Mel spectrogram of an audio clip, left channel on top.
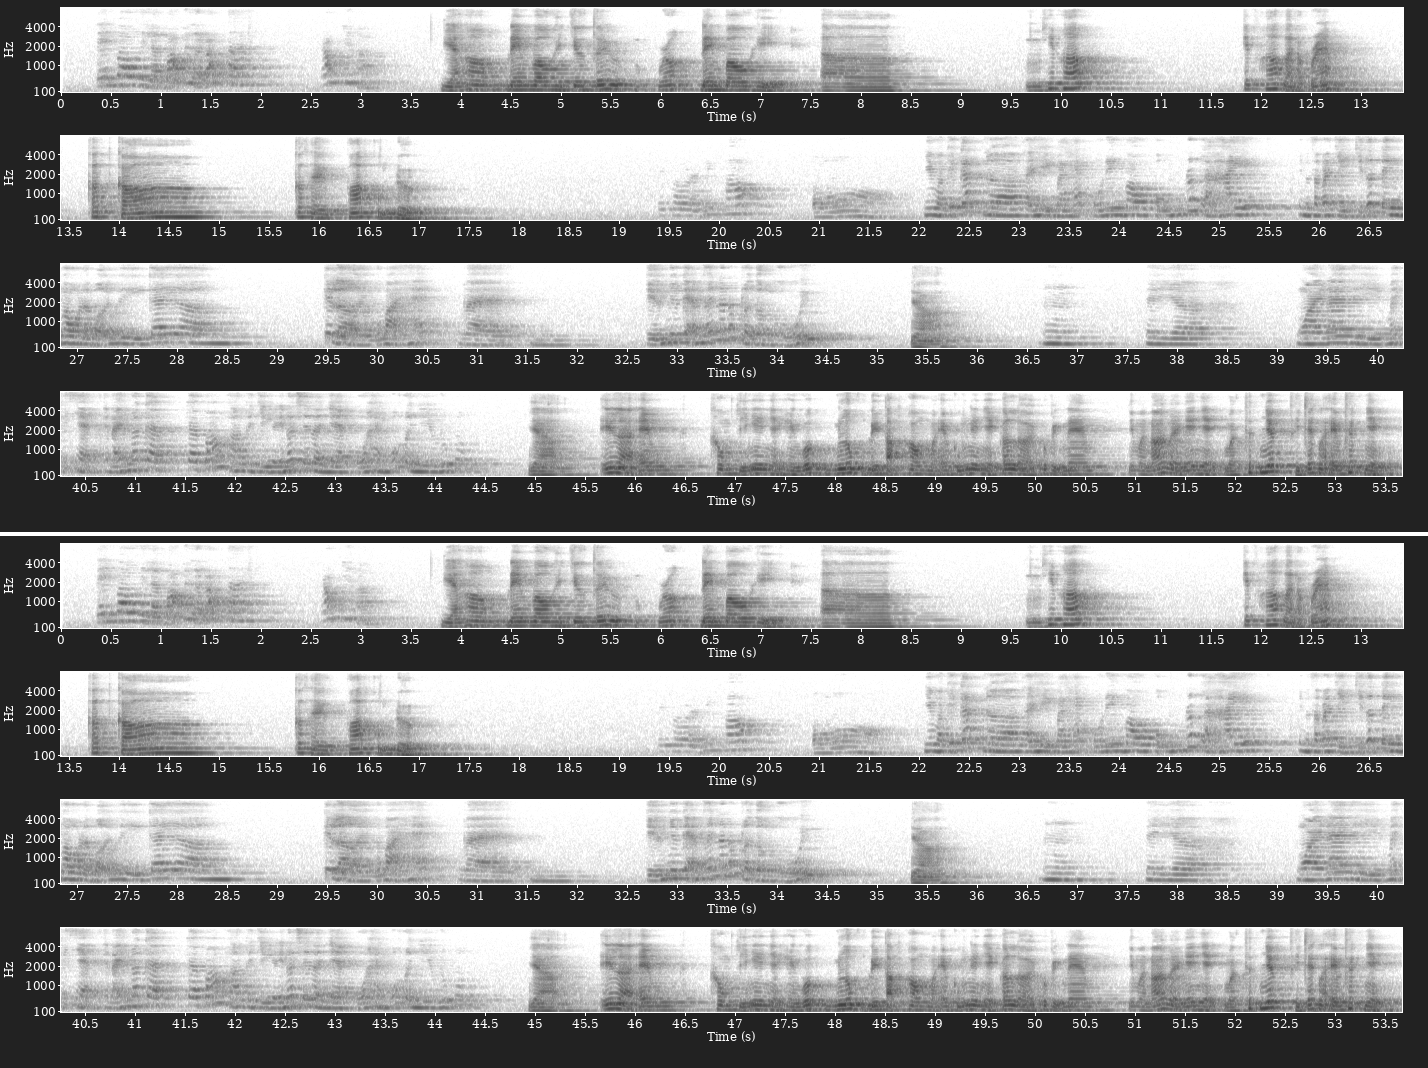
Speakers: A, on the right; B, in the centre.
A: Đen Vâu thì là pop hay là rock ta rock chứ hả
B: dạ không dembow thì chưa tới rock dembow thì ờ, hip hop hip hop và đọc rap có có có thể pop cũng được
A: Đen Vâu là hip hop Ồ. Nhưng mà cái cách ờ, thể hiện bài hát của Đen Vâu cũng rất là hay á. Nhưng mà thật ra chị chỉ thích Đen Vâu là bởi vì cái ờ, cái lời của bài hát và ừ, kiểu như cảm thấy nó rất là gần gũi.
B: dạ
A: Ừ. Thì ờ, ngoài ra thì mấy cái nhạc hồi nãy em nói ca K-pop hả? Thì chị nghĩ nó sẽ là nhạc của Hàn Quốc là nhiều đúng không?
B: dạ ý là em không chỉ nghe nhạc Hàn Quốc lúc đi tập không mà em cũng nghe nhạc có lời của Việt Nam nhưng mà nói về nghe nhạc mà thích nhất thì chắc là em thích nhạc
